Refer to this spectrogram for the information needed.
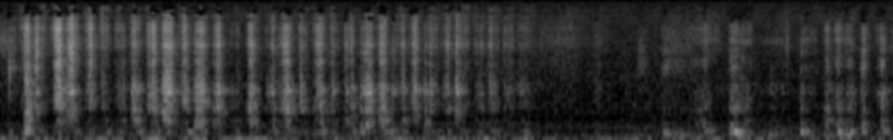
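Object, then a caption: Black-coated scratch paper and wooden stylus. A pointed wooden stylus scratches along the bottom edge of a thin sheet of black-coated scratch art paper lying flat. Quick, irregular dry rasping strokes repeat throughout, with a papery mid-range texture and a soft low thump under some strokes. The level stays quiet overall, and each stroke stops dry with almost no ring.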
